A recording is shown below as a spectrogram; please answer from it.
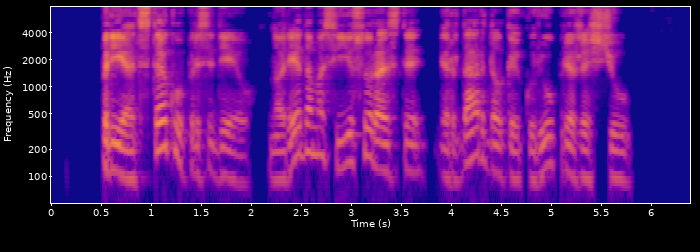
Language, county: Lithuanian, Kaunas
